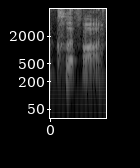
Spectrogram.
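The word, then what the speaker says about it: Qliphoth: It's pronounced the same as that one moth tuber. Oh, so Cliffoth. Okay.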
